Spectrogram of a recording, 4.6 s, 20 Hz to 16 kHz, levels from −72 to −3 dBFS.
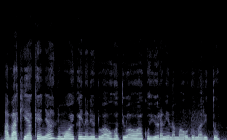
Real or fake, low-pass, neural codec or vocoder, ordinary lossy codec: fake; 14.4 kHz; vocoder, 44.1 kHz, 128 mel bands every 256 samples, BigVGAN v2; AAC, 48 kbps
